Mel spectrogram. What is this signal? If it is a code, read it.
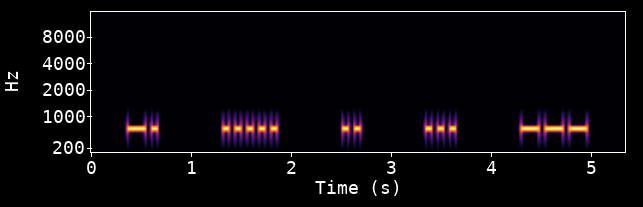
Morse code, heard as a keyed tone, about 20 wpm, spaced as for 10 wpm, 700 Hz. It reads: N5ISO
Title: 102 Lesson 17g - Letter u - Call Signs 20wpm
